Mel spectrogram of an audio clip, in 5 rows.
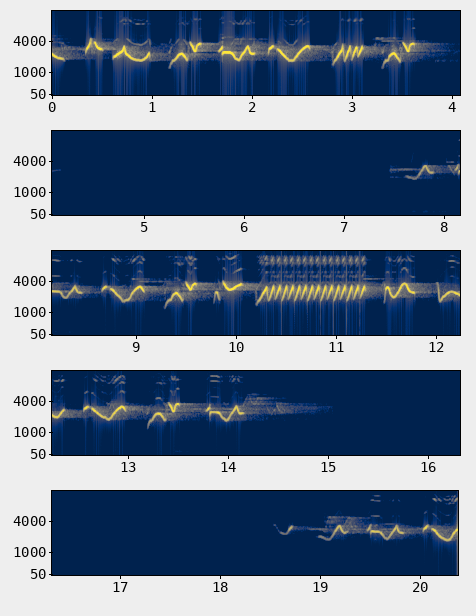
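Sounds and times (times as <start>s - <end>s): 
rose-breasted grosbeak song: 0.0s - 4.2s, 7.5s - 15.1s, 18.5s - 20.3s.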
